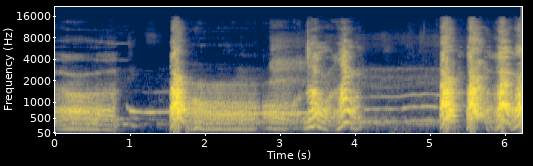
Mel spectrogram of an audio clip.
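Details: Dog attempting to howl: a thin, sustained, slightly rising tone held for about a second, with later harsh barking bursts, four of them closely spaced near the end, and some rough voiced sounds between.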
